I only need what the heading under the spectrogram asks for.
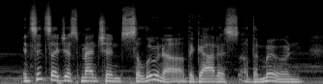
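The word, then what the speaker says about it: Selûne: me on my pronunciation the pronunciation that I use for these videos is from the game itself I never knew Saloon as followers were quite so wretched I think it's best to use the pronunciation used in the game so people can put the two and two together there's also a known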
